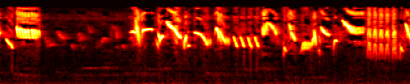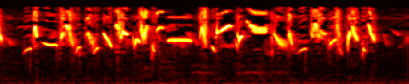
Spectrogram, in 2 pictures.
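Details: Black-throated canary singing lively and clear, a tutor recording for young canaries: a loud opening note, a short gap, then nearly nine seconds of dense chattering whistles, quick trills and sharp buzzy notes.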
